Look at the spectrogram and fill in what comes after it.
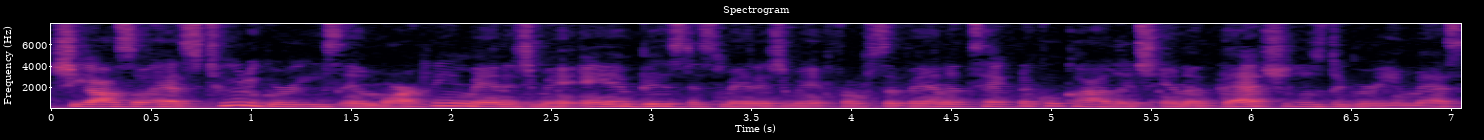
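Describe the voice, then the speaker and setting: With hardly any pauses, a woman talks at a very fast pace in a fairly low pitch with ordinary pitch variation over noticeable background noise. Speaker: student intern interviewer. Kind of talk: reading an introduction; interview.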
